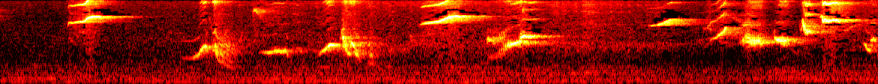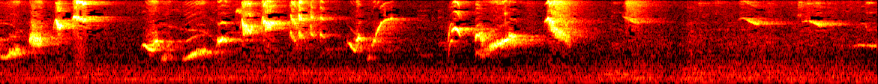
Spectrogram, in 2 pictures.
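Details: White-rumped shama in full song to stir other shamas into singing: loud varied phrases of clear whistles, sharp upslurred notes and buzzy high bursts, delivered in quick clusters with short gaps, over a low steady hum.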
